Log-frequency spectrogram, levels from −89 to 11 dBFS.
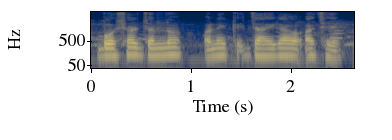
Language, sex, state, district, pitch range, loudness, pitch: Bengali, male, West Bengal, Alipurduar, 130-140 Hz, -19 LUFS, 135 Hz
